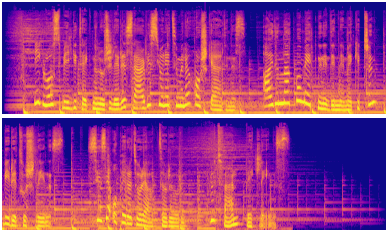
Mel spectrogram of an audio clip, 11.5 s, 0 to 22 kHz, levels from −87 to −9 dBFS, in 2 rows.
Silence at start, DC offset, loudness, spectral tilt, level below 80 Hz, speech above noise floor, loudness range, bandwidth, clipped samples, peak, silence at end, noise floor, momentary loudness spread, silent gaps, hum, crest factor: 0.15 s; 0.5%; -12 LUFS; -4.5 dB/octave; -24 dBFS; 41 dB; 4 LU; 18 kHz; under 0.1%; 0 dBFS; 1.45 s; -52 dBFS; 9 LU; none; none; 12 dB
